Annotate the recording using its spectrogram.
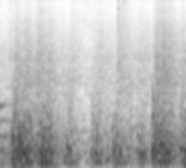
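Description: Wrestlers' feet pounding across a wrestling ring, the canvas-covered boards rumbling and clattering under them in quick, irregular knocks.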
